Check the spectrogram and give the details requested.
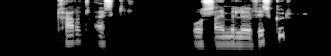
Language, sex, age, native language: Icelandic, male, 30-39, Icelandic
